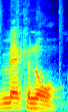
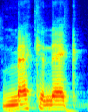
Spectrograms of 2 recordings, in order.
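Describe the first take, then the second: First: The word ends with an 'aw' sound. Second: The word ends with an 'ack' sound. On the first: The speaker calls it right. "It's actually pronounced Mackinac. Mackinac with A W at the end" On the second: The speaker calls it wrong. "I was calling it the Mackinac Bridge"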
